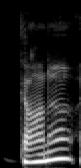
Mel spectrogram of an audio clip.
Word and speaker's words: Gaana: But in the last 30 days on Gaana, I believe it's pronounced G-A-A-N-A, which is a platform I'd never heard of.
